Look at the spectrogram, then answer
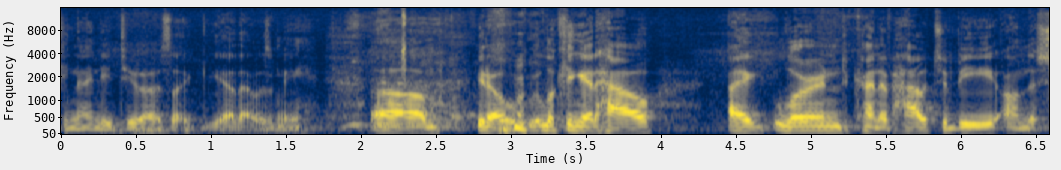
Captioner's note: laughter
